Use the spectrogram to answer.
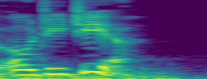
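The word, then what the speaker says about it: Ogygia: whatever you said oh gee gia the girl pronounced it slowly as if leo were five years old i want to leave oggia you said she exhaled clearly relieved good in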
